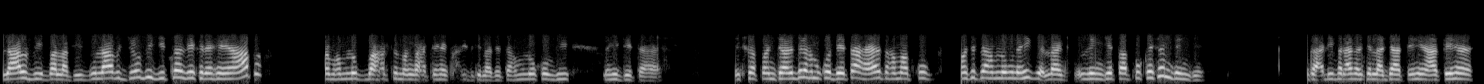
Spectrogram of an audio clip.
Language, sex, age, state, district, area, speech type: Hindi, female, 30-45, Bihar, Muzaffarpur, rural, conversation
